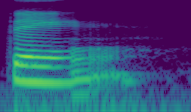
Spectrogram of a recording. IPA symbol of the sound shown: ŋ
